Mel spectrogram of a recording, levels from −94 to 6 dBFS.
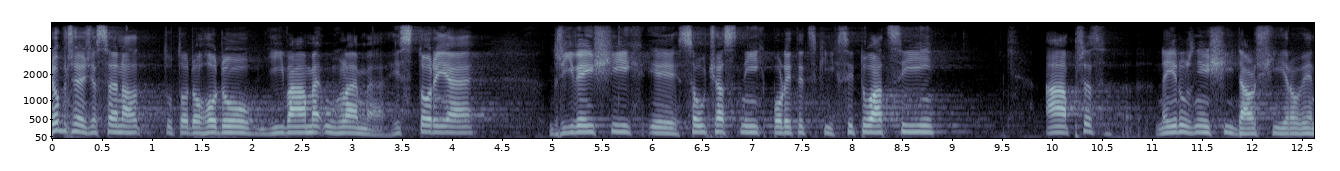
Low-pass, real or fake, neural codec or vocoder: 7.2 kHz; real; none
